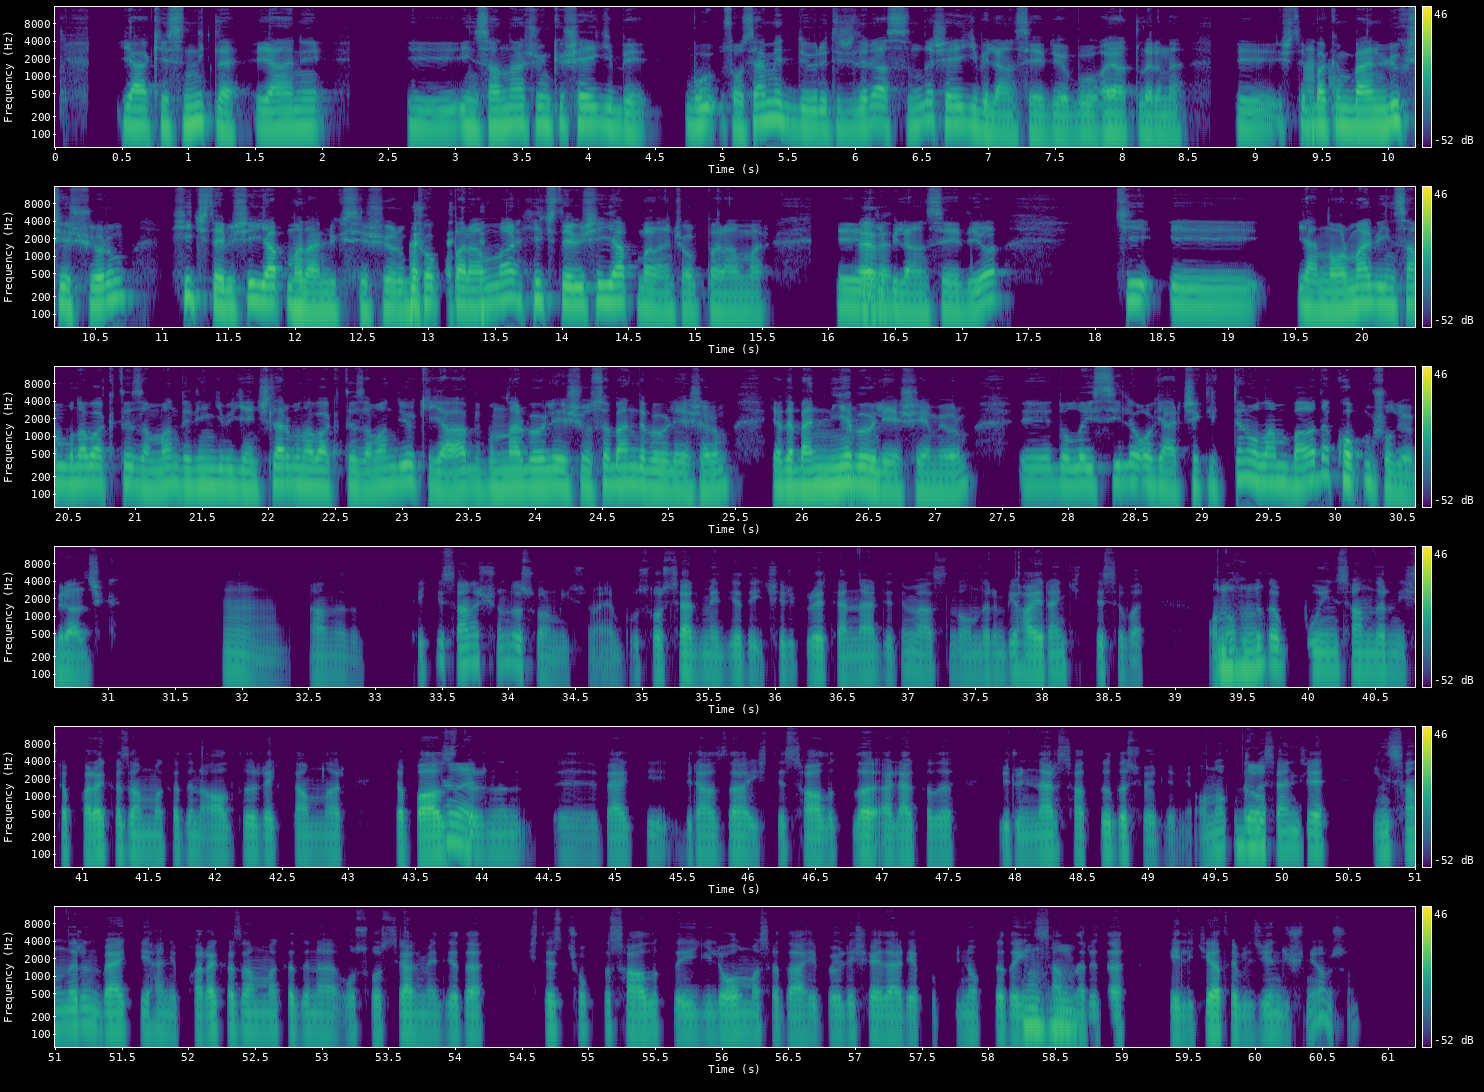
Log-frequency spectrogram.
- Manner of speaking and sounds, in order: chuckle; unintelligible speech
- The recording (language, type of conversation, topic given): Turkish, podcast, Sosyal medyada gerçeklik ile kurgu arasındaki çizgi nasıl bulanıklaşıyor?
